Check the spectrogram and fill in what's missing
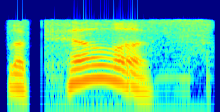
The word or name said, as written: lapillus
